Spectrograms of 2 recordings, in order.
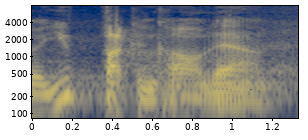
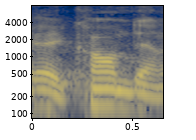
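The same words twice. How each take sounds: First: Mock snapping back. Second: Said in the usual way. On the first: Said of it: "I go". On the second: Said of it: "my friends were like".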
